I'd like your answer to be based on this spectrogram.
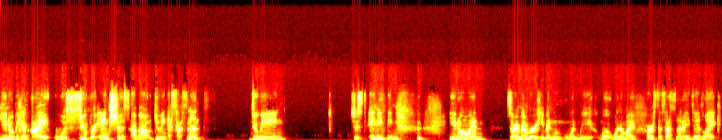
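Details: Adult woman who stutters, with a history of covert stuttering; stuttering.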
